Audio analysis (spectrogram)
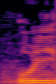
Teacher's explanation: अब यहाँ पे क़ाफ पुर है, मोटा अदा करेंगे , लाम को हिलाना नहीं है, सी पे याए मद्दा, रू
